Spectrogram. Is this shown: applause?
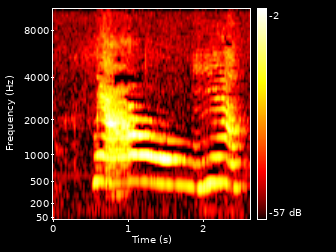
no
